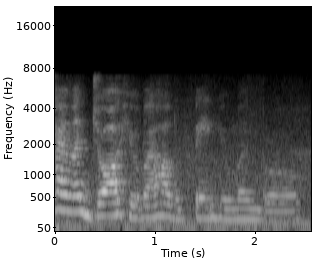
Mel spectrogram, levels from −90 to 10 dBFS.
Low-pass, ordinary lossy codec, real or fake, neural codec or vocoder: 7.2 kHz; none; real; none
